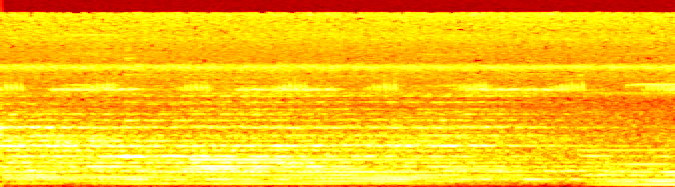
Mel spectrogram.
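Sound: crickets chirping at night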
